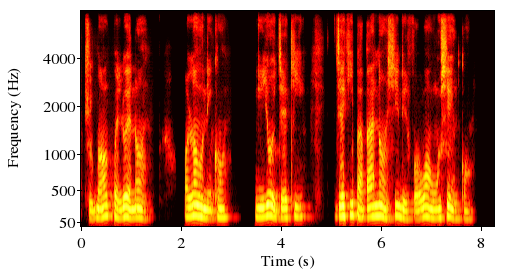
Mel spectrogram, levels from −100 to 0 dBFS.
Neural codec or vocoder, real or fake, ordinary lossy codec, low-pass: codec, 16 kHz, 4 kbps, X-Codec, HuBERT features, trained on general audio; fake; none; none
